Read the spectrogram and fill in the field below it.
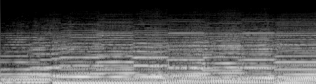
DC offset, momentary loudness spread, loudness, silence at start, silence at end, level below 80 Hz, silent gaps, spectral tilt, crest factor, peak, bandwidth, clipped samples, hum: under 0.1%; 1 LU; -12 LUFS; 0 s; 0 s; -16 dBFS; none; -7.5 dB/octave; 10 dB; 0 dBFS; 9.4 kHz; under 0.1%; none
